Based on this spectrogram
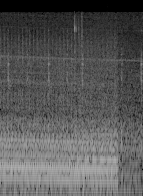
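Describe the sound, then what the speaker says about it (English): A heavy truck's engine brake in American Truck Simulator gives a loud, steady low drone and engine rumble that drops abruptly in level near the end, with no talking. "use that engine brake."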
